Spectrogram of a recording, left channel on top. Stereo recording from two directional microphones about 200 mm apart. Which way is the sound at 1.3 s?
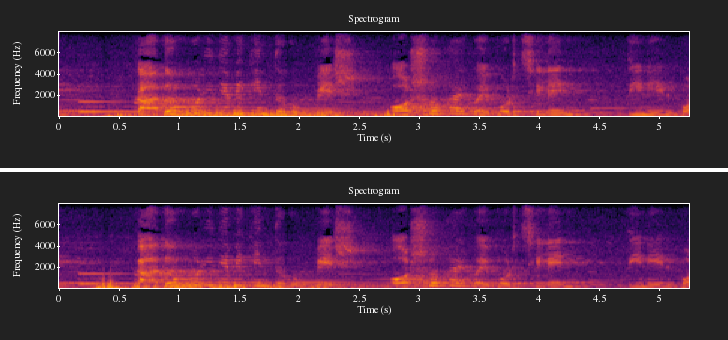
55° left (ahead or behind).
